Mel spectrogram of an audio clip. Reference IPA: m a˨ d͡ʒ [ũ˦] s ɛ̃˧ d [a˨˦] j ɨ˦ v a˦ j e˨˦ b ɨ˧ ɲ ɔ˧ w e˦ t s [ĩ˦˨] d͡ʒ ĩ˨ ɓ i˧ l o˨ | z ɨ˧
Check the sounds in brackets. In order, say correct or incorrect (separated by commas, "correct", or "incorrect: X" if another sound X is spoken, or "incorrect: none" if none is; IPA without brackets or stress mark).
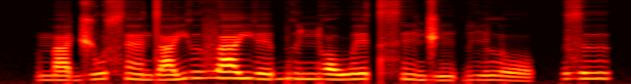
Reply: incorrect: u˦, correct, incorrect: ĩ˧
